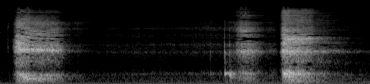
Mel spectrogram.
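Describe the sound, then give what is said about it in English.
A person takes deep breaths while being coached to calm down after feeling hurt. Three breathy, airy bursts are heard alone: a long one first, then after a pause two more close together. No one talks. “Come on, let's just breathe. Take a deep breath”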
